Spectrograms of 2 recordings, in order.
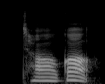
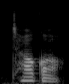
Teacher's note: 적어는 받침 기역과 모음 어가 만나요. 그러면 어떻게 발음하죠? 받침 기역이 모음 자리로 가서 적어 라고 발음합니다. 연음이에요. 그래서 적어 라고 발음합니다.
